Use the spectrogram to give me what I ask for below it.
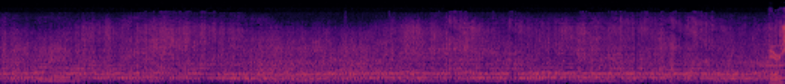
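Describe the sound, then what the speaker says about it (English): ARCA West race cars lapping Kern Raceway while battling through traffic, a steady, layered engine roar of several cars sustained at moderate distance for the whole stretch. "Those cars all battling for position as they try to wind their way through some of this traffic."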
